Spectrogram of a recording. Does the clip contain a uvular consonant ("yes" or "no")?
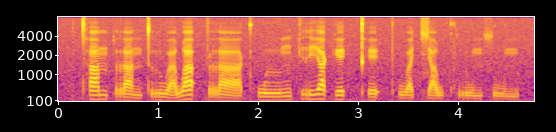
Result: no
